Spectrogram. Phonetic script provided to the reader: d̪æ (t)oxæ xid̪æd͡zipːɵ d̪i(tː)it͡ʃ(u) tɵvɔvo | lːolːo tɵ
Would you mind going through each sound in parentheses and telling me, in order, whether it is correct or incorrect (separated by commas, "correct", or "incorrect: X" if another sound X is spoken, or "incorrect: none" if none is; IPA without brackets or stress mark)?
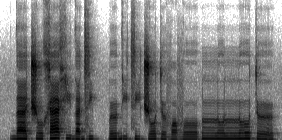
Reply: incorrect: t͡ʃ, incorrect: t͡s, incorrect: o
